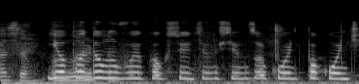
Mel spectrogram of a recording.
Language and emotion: Russian, sad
